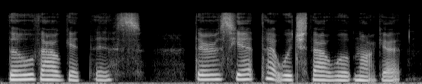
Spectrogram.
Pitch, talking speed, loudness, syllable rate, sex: 210 Hz, 185 wpm, -17 LUFS, 4.2 syllables/s, female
